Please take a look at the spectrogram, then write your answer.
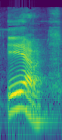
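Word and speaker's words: heir: रोगी पेशेंट, वारिस एयर, देखिए इसमें एच साइलेंट है।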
